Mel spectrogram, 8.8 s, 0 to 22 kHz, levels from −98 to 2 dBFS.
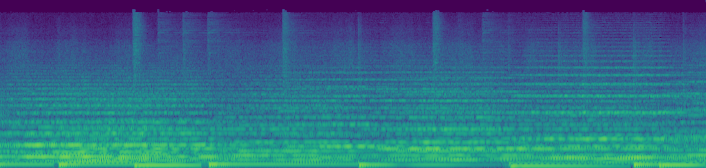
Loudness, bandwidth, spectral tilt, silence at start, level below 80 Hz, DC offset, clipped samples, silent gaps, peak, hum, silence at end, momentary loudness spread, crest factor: -25 LUFS; 16.5 kHz; -7 dB/octave; 0 s; -36 dBFS; under 0.1%; under 0.1%; none; -10 dBFS; none; 0 s; 6 LU; 14 dB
